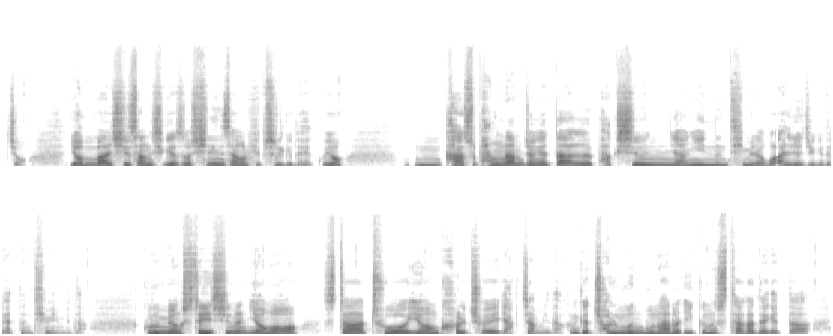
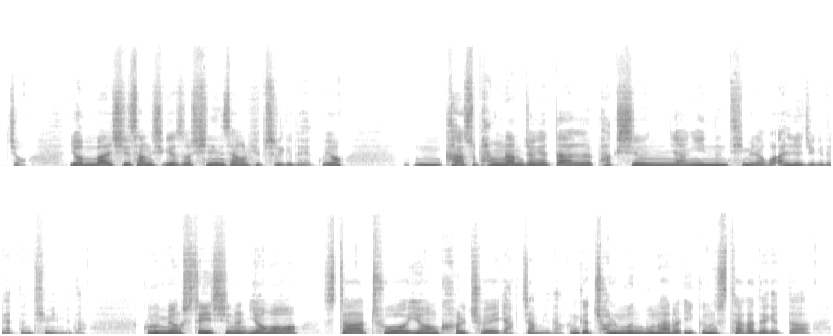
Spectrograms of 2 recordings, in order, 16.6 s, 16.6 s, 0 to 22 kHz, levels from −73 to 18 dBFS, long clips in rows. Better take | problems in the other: second | thin; somewhat; fading below 250 Hz

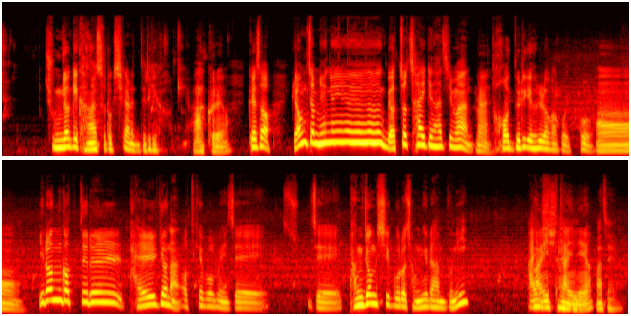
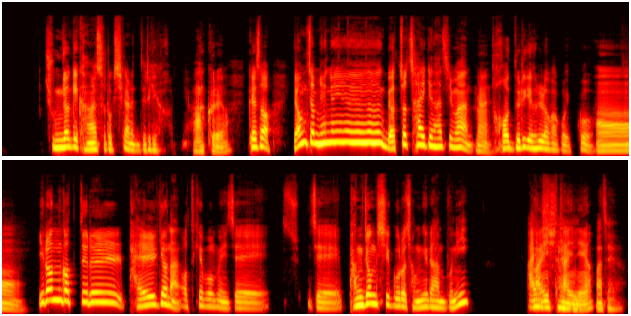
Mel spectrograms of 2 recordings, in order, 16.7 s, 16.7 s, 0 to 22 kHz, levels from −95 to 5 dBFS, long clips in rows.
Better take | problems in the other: second | rain or running water; faint; throughout; 25 dB below the speech

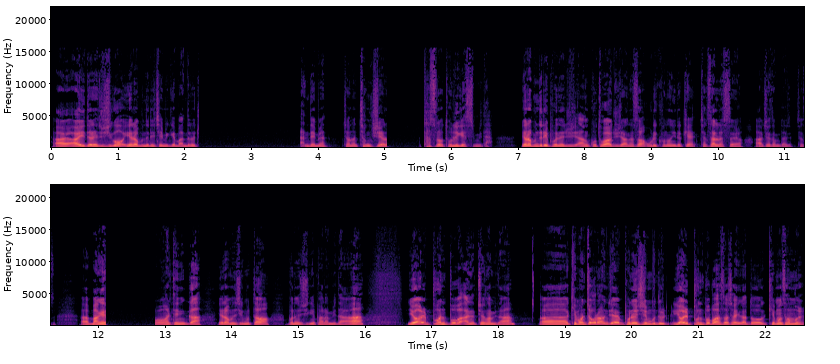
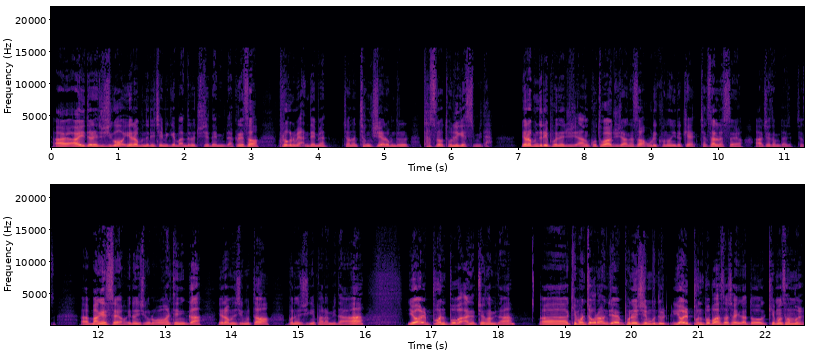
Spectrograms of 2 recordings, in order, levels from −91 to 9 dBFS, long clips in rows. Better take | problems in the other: second | audio cutting out; at 2 s for 1.5 s, at 5 s and at 12 s for 0.5 s

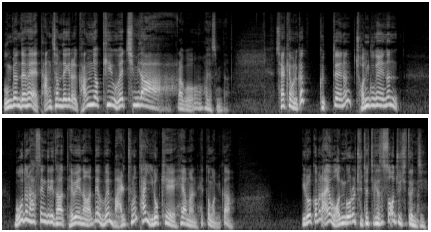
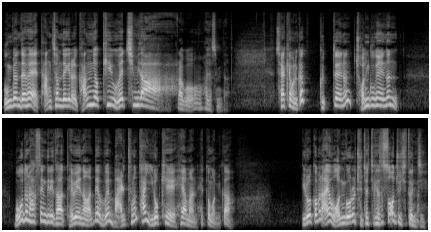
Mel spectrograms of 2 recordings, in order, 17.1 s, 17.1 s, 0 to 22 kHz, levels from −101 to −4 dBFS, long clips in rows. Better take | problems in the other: first | thin; somewhat; fading below 350 Hz

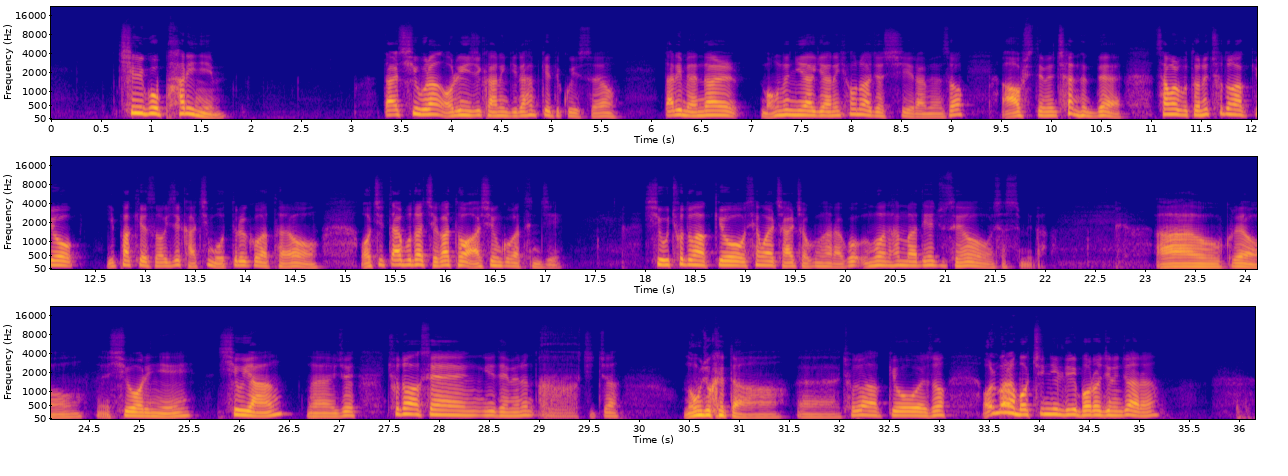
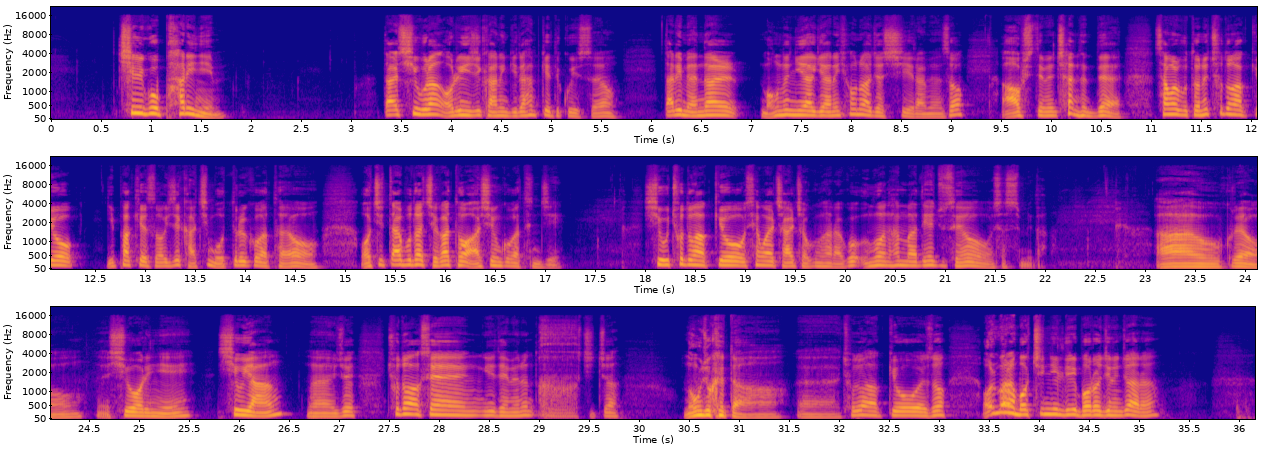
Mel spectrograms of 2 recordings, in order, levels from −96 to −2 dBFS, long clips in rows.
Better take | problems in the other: second | muffled; very; fading above 3 kHz

